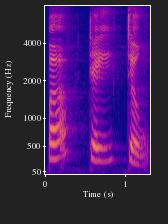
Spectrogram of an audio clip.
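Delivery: "पोटैटो" slowly, puh, TAY, toh; correct pronunciation, syllabified. Shown as a demonstration. Teacher repeating for learners, slow syllable-by-syllable "पोटैटो". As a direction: break "पोटैटो" into three slow separate syllables. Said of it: "correct pronunciation है".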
